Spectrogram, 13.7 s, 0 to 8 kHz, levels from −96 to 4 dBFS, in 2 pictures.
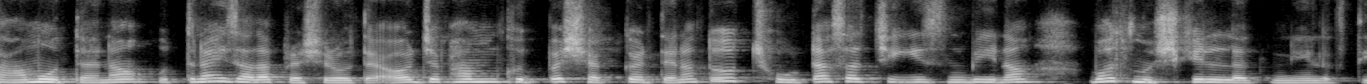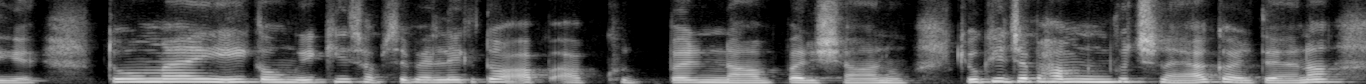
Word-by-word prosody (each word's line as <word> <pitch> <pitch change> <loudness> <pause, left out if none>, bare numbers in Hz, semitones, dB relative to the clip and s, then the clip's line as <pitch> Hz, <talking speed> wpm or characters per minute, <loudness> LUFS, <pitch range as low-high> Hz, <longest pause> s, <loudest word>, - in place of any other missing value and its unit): काम 225 +2 +1
होता 240 -3 +5
है 210 - -2
ना 230 +3 +1 0.2
उतना 255 +3 0
ही 295 - +1
ज़्यादा 235 -4 +4
प्रेशर 195 0 0
होता 190 -1 0
है - - -3
और 220 +2 +3
जब 245 - +1
हम 255 0 +3
ख़ुद 240 -1 0
पर 270 - +4
शक 220 -3 -2
करते 225 -3 0
है - - -2
ना 245 - -1
तो 320 - +2
छोटा-सा 260 +5 0
चीज़ 230 -4 -4
भी 230 0 0
न 240 - 0 0.3
बहुत 295 +1 +1
मुश्किल 235 0 +3
लगने 190 -2 -2
लगती 185 0 -6
है। - - -7 0.4
तो 265 +1 +3
मैं 270 0 +4
यही 245 -2 +3
कहूँगी 230 -2 0
कि 260 - -2
सबसे 230 -1 -5
पहले 225 0 -1
तो 255 - +2
आप 225 0 -2
आप 205 - -8
ख़ुद 210 -3 -11
पर 215 0 0
ना 195 -3 -1 0.2
परेशान 190 -2 +1
हों 180 - -5 0.3
क्योंकि 245 +5 +1
जब 290 +2 +4
हम 260 -2 +4
कुछ 260 0 +1
नया 200 +1 -1
करते 200 -3 0
है 190 0 -4
ना 245 +2 0
230 Hz, 230 wpm, -20 LUFS, 210-255 Hz, 0.4 s, होता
